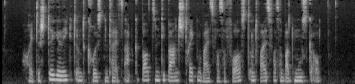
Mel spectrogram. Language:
German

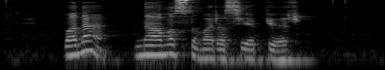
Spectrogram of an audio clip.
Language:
Turkish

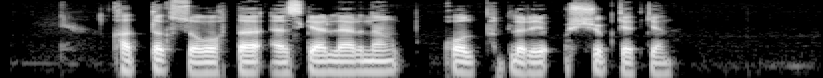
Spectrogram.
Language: Uyghur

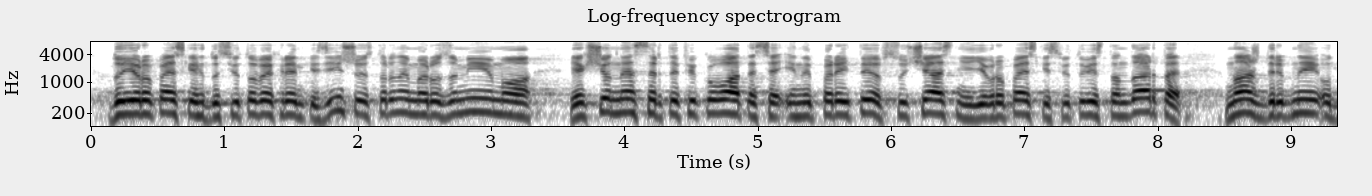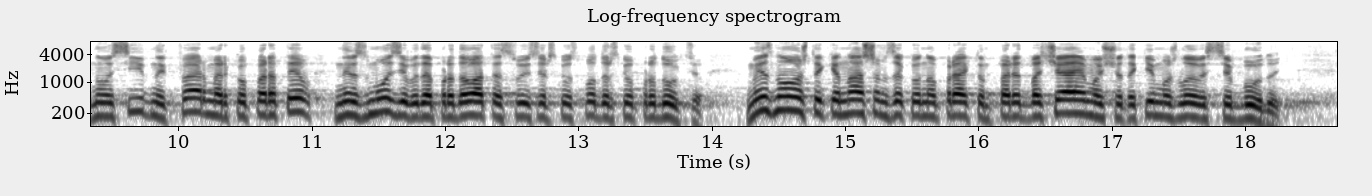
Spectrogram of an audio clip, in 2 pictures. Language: Ukrainian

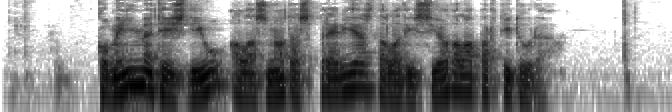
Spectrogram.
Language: Catalan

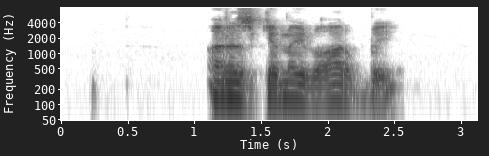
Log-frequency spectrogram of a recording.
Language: Kabyle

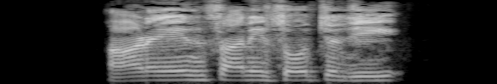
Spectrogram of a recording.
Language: Sindhi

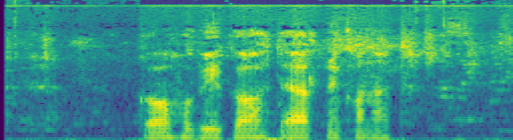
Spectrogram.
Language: Persian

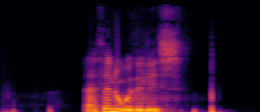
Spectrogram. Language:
Kabyle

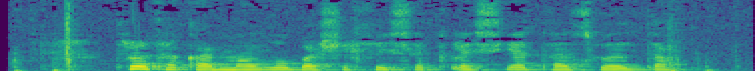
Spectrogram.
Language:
Georgian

